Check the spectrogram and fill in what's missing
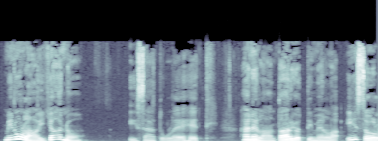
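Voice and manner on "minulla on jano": put-on high, loud little boy's demand; child calling out. A narrator's reading. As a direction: holler it to dad in the next room. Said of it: "hän huutaa".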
